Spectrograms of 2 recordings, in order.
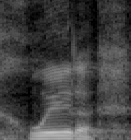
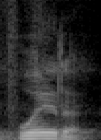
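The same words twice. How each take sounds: First: The word does not start with an F sound. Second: The word starts with a clear F sound. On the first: The speaker calls it wrong. "no se dice fuera" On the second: The speaker calls it right. "se dice fuera, con F"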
